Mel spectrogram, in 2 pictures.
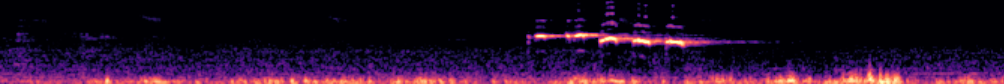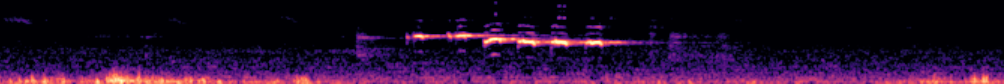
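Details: Sooty-headed bulbul (kutilang) on a masteran recording for cage birds: two melodious whistled phrases roughly four seconds apart, each a high note dropping into a quick trill-like descent, with background rustle.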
